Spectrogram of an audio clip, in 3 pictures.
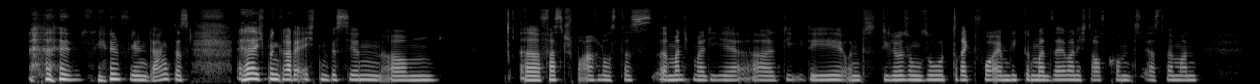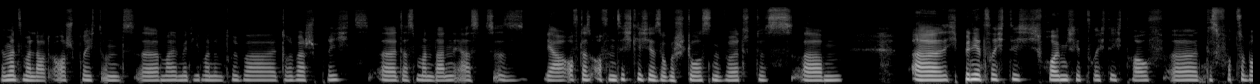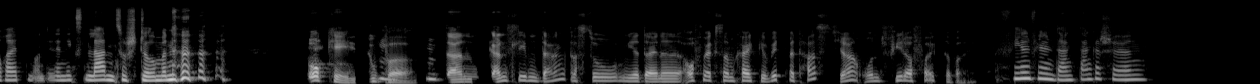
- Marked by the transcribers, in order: chuckle; laughing while speaking: "Vielen"; chuckle
- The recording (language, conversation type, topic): German, advice, Wie finde ich bei so vielen Kaufoptionen das richtige Produkt?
